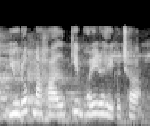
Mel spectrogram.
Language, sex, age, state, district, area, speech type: Nepali, female, 18-30, West Bengal, Darjeeling, rural, read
